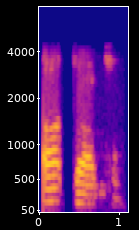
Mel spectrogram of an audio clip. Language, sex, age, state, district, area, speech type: Maithili, male, 30-45, Bihar, Darbhanga, urban, conversation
